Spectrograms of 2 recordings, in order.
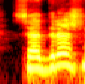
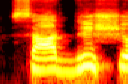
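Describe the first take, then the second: First: सदृश said "sad-rash", short first vowel; wrong form. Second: Slow सादृश्य, said "saa-drish-ya"; carefully sounded सादृश्य, long first vowel, "-shya" ending; correct form. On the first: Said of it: "सदृश नहीं होता". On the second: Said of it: "सादृश्य होता है". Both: Shown as a demonstration.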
